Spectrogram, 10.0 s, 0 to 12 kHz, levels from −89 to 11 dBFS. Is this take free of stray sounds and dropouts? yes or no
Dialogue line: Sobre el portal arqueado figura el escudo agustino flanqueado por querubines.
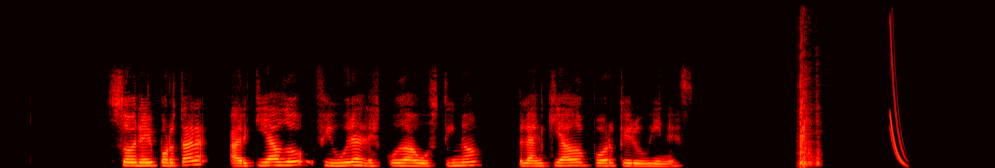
no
